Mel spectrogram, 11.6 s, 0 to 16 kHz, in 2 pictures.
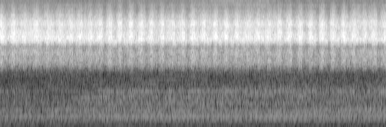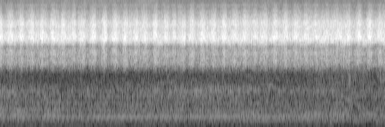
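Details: Croatian seaside cicadas, summer 2020, keep up an intense high-pitched rasping drone, beating in quick regular pulses from start to finish over a soft low background.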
